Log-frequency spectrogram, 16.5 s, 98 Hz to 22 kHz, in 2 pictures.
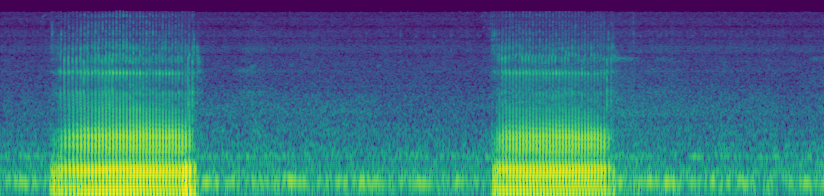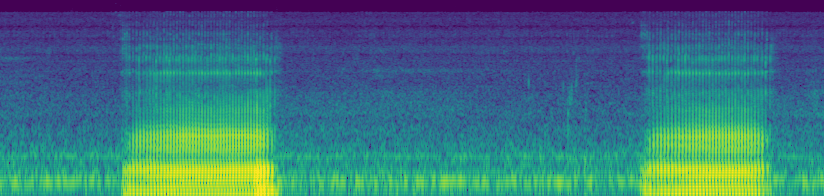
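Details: Sleeping bulldog with tongue hanging out gives loud, steady rumbling snores every four to five seconds, about 13 breaths a minute; snoring.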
